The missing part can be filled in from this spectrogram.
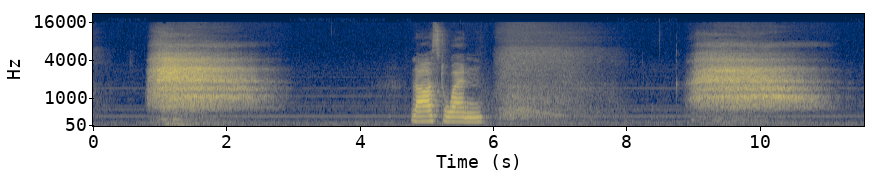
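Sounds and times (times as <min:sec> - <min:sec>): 
yoga breathing: 0:00.8 - 0:03.0, 0:06.0 - 0:08.0, 0:08.8 - 0:11.4
speech: 0:04.8 - 0:06.2.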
